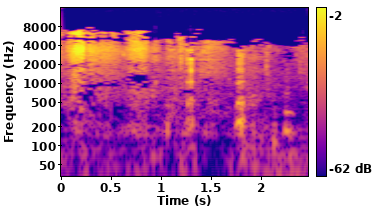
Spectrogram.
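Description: Pigs grunting close up, a few short grunts over a rough snuffling noise.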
